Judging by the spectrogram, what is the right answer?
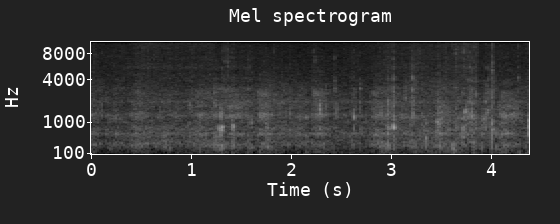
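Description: African wild dogs feeding on a live wildebeest: irregular tearing, chewing and snapping noises, with a few short high squeaks.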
